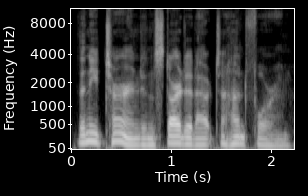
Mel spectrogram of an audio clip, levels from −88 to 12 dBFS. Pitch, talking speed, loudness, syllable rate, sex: 110 Hz, 270 wpm, -15 LUFS, 5.8 syllables/s, male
